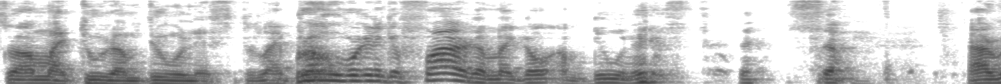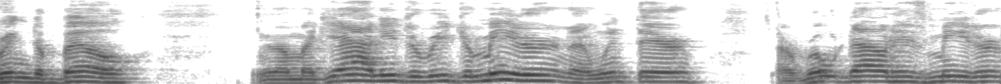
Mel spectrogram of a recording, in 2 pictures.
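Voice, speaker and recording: A man with an American accent, very wide pitch swings and a fairly quick pace. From Chicago. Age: 50s. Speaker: music producer. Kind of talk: storytelling in casual chat.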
